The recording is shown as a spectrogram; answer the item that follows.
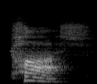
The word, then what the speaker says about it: cosh: can say cinch and kosh rhymes with gosh and then tana rhymes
